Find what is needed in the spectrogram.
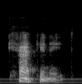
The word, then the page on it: cachinnate: American English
